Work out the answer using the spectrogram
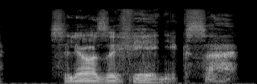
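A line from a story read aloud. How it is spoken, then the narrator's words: Thoughtful drawl. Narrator (Russian): протянул Реддл в задумчивости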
